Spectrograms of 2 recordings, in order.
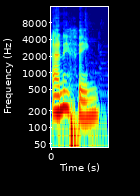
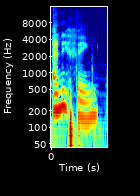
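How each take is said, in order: First: The th sound is light and brief. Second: The same.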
